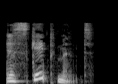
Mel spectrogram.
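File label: "escapement", British English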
